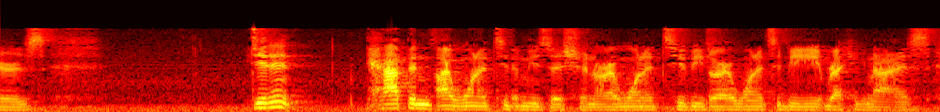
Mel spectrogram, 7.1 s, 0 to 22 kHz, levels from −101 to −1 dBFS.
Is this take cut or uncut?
cut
